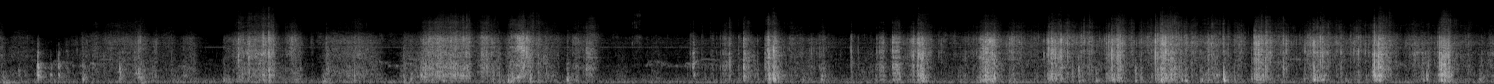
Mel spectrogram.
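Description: Bubble wrap and brown packing tape being pulled and peeled off a foam shipping box by hand. It makes a run of irregular crinkling and crackling that gets busier in the second half.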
